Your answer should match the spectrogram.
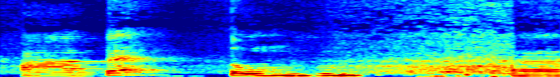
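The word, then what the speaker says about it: عَبَدْتُمْ: Lalu ditutup dengan lafaz abad tum. Di situ buka abadnya itu bukan kol-kolah ya, jadi tidak perlu dimantulkan, tapi masukkan ke huruf ta.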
